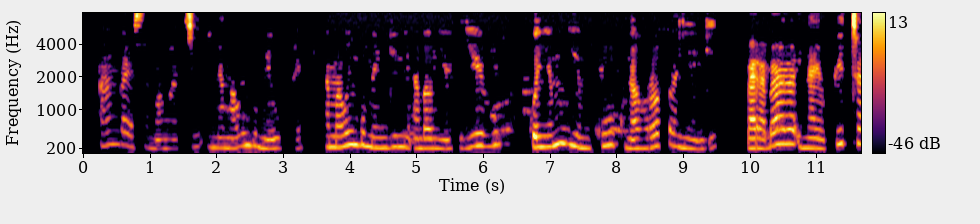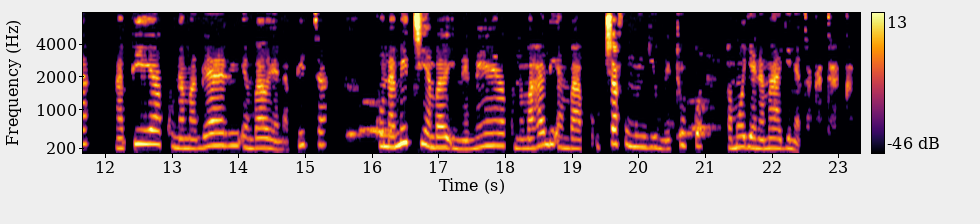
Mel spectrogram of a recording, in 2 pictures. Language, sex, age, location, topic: Swahili, female, 18-24, Nairobi, finance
